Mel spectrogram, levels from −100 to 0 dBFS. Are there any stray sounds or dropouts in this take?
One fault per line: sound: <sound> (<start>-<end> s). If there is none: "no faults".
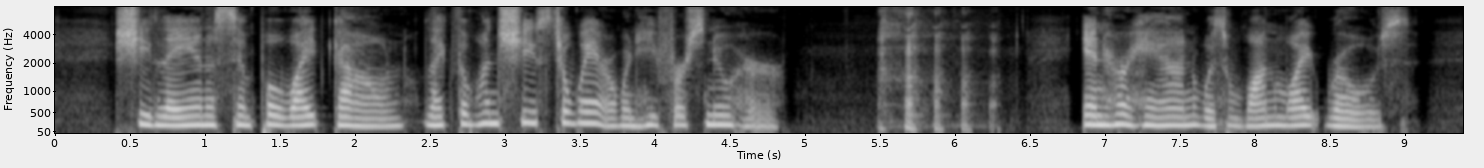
sound: laugh (5.5-6.3 s)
